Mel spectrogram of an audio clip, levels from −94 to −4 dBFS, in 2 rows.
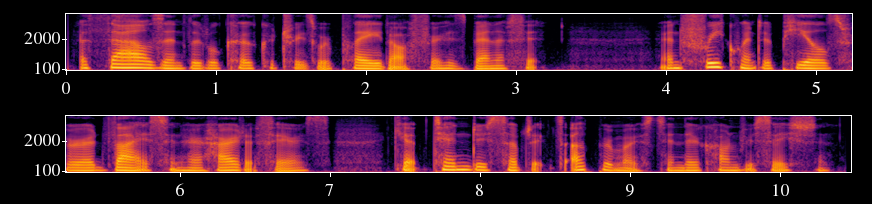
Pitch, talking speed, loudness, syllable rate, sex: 150 Hz, 150 wpm, -21 LUFS, 5.0 syllables/s, female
